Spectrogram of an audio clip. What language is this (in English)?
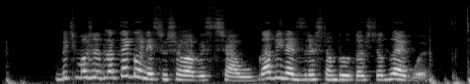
Polish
